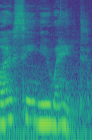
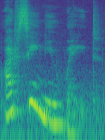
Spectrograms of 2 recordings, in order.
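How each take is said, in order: First: It is said in a cold, mean tone. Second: It is said in a warm, kind tone. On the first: The listener will be made to wait even longer. "I can't even say it mean, but I can" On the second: The waiting is sincerely acknowledged. "when I was being sincere and kind"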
